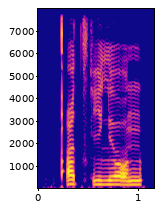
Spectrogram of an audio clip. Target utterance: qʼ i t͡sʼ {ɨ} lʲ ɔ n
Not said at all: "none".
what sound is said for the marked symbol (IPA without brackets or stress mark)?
i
